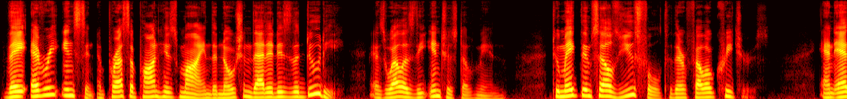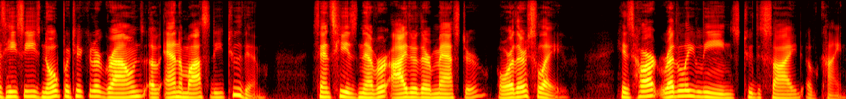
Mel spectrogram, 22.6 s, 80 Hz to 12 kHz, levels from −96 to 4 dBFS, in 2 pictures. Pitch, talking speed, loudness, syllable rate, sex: 150 Hz, 155 wpm, -21 LUFS, 4.7 syllables/s, male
